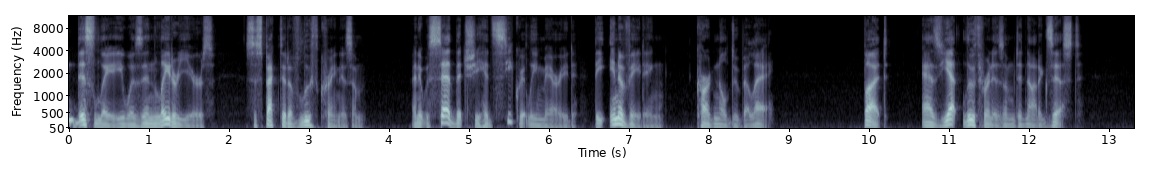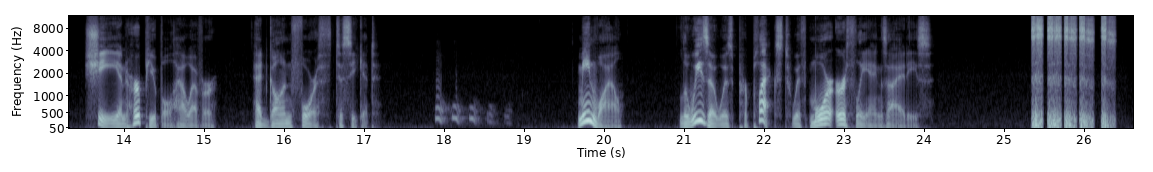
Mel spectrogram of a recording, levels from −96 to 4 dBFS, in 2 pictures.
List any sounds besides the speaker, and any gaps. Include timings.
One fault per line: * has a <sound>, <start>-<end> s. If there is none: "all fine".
* has a laugh, 17.9-18.9 s
* has a laugh, 25.3-26.4 s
